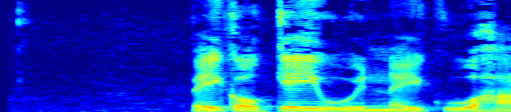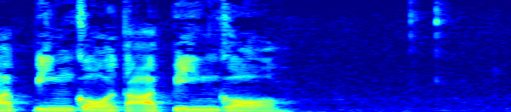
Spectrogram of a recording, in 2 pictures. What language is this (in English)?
Cantonese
